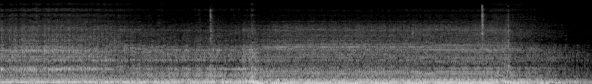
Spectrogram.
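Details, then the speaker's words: 1997 Honda Accord automatic with 246,000 miles, sold as having a bad transmission: low rhythmic clunking about three times a second as the car tries to move; broken CV axle, not the transmission. "So that is not a bad automatic transmission. People think it's a bad automatic transmission, but what has happened is the CV axle has busted."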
